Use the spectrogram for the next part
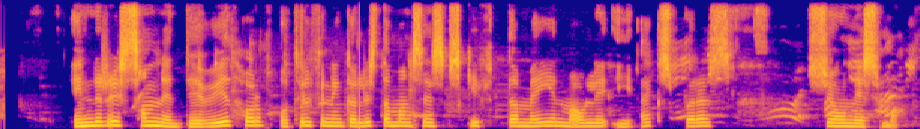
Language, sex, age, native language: Icelandic, female, 30-39, Icelandic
